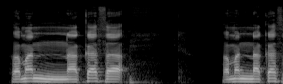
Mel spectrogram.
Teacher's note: ادغام مع الغنہ میں ناک میں آواز لے جا کر پڑھیں۔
